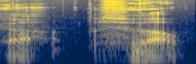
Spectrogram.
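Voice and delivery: yawning through words; words stretched by a yawn; yawning sigh. Real, not acted. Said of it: "sorry I'm yawning so much".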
